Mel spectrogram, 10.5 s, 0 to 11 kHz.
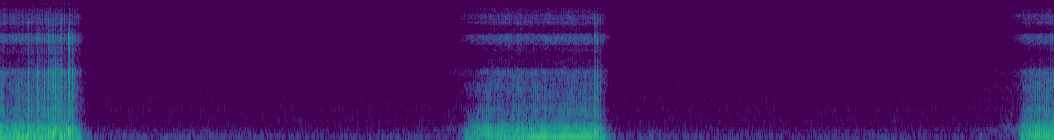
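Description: Loud, low rattling snores about five seconds apart, roughly 12 a minute, with silent pauses between them: ordinary snoring.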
